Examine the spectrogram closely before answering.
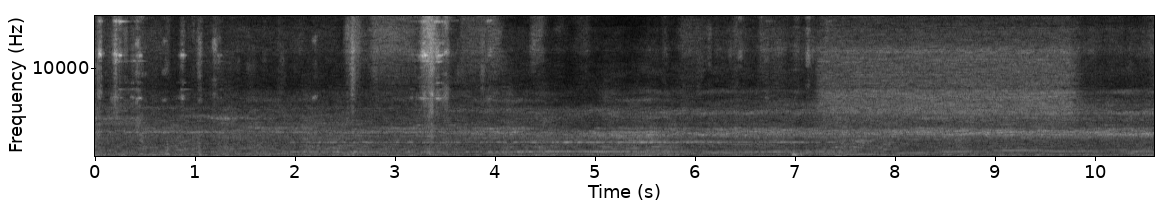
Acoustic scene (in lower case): subway station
